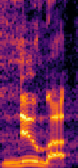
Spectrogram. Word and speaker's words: pneuma: This word breath in the original language is pronounced pneuma.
